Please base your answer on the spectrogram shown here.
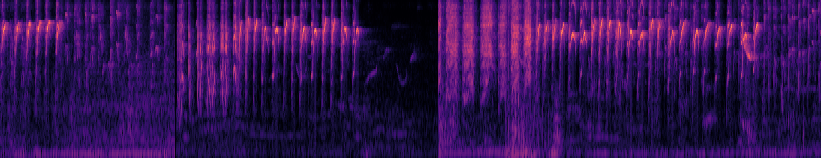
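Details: Olive-backed sunbird song, used as masteran so young cage birds sing eagerly: long, rapid, high, buzzy trills with notes repeated quickly, broken by a brief silence, with a faint low hum underneath.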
